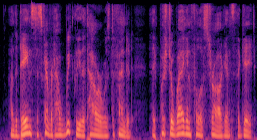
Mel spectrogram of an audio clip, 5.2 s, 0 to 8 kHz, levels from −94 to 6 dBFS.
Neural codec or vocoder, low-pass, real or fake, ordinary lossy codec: none; 7.2 kHz; real; AAC, 32 kbps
